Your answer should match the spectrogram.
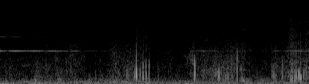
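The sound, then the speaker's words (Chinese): Several crunching footsteps in thick snow in Beijing, spaced at an uneven walking pace, each a short soft burst of packed-snow crunch over a low steady background hum; no one speaks. “到我们踩雪的声音。”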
